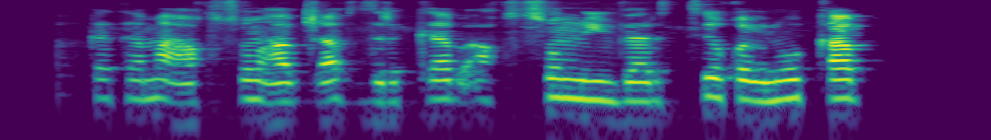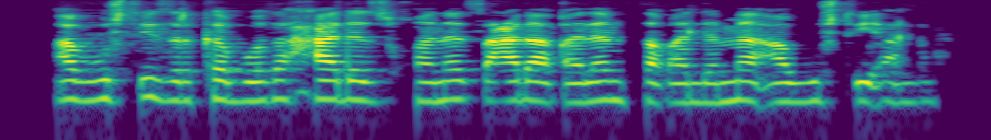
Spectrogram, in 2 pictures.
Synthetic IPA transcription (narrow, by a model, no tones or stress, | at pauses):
aβ̚kʰɐt̪ʰɐmaaxsumaβt͡ʃʼafzɨɾɨkʰːɐβaxsumjunivɐɾsi̥t̪ʰikʰo̞jnukʰaβ | ʔaβwʊʃt̪ʼizɨɾɨkʰːɐβbo̞t̪ʰaħad̪ɐzɨxo̞nɐt͡sʼaʕd̪akʼɐlɐmzɨt̪ʰɐχʼɐlɐmɐaβwʊʃt̪ʼialːɐw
